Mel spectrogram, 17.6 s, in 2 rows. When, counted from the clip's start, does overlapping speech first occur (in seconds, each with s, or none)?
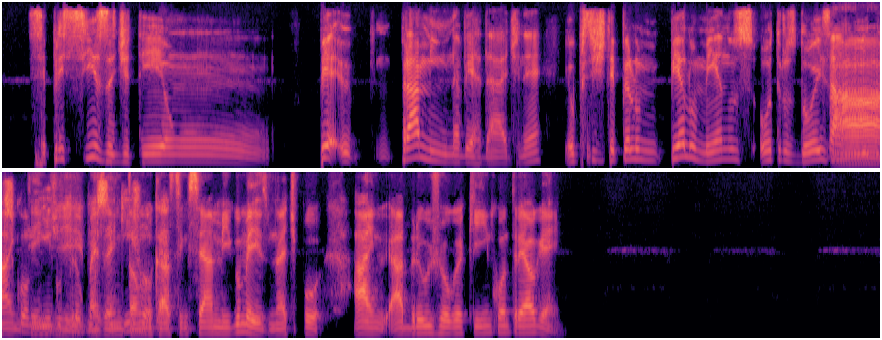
8.3 s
